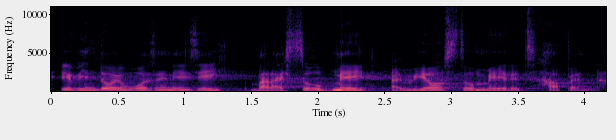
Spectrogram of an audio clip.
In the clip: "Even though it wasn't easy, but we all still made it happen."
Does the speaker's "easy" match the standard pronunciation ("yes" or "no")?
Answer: yes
